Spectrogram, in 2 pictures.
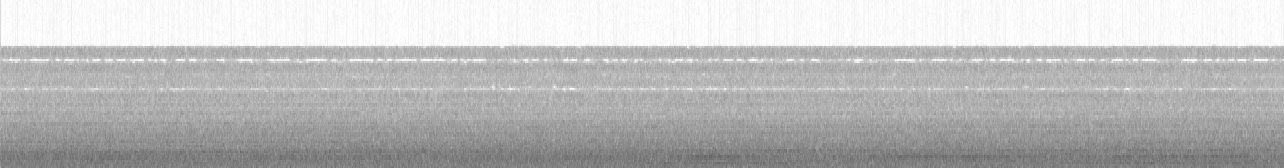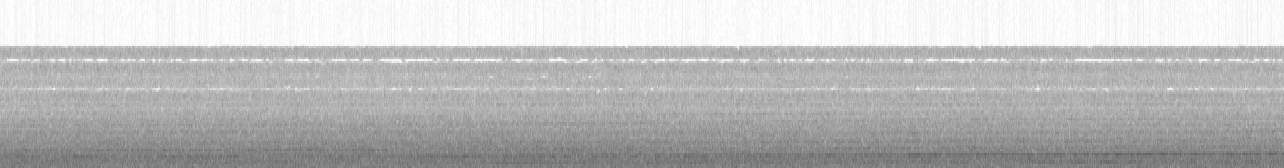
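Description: A jet engine roars steadily, with a slowly rising whine.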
